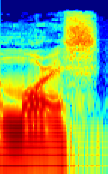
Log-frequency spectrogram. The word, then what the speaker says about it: Maurice: Los hermanos Gibb, Barry, Robin y Morris, o Maurice, pero ellos lo pronunciaban Morris, ahí en Lonely Days.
